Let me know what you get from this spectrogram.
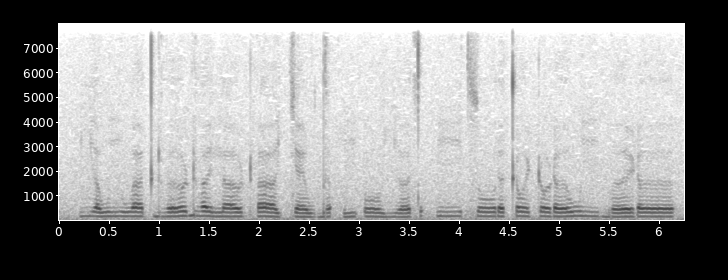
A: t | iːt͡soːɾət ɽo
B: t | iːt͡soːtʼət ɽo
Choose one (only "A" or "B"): A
